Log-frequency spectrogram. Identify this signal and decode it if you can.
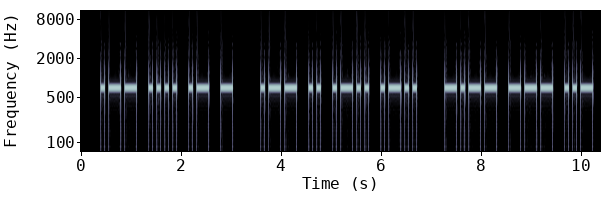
Morse code, heard as a keyed tone, about 15 wpm, 700 Hz. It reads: WHAT WILL YOU
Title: Sentences from Top 1100 Words 15wpm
